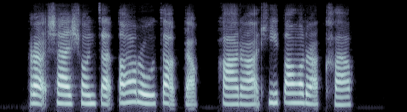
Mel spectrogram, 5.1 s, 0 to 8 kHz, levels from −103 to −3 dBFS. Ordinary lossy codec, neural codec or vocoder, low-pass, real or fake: Opus, 64 kbps; codec, 16 kHz, 1 kbps, FunCodec, trained on LibriTTS, 50 frames a second; 7.2 kHz; fake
